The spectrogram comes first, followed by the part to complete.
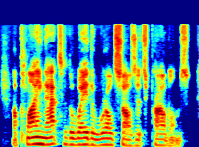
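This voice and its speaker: Medium in pitch with ordinary variation, a man talks in a normal speaking voice. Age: 60s. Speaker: entrepreneur and leadership coach. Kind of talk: interview.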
